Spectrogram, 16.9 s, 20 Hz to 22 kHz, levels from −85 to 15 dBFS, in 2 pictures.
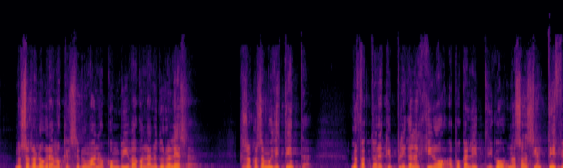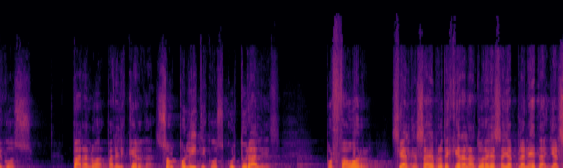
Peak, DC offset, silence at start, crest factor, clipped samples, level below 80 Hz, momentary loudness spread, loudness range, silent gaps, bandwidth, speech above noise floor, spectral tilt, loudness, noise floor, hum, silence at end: -8 dBFS; under 0.1%; 0.25 s; 18 dB; under 0.1%; -66 dBFS; 11 LU; 3 LU; none; 18.5 kHz; 40 dB; -5 dB/octave; -24 LUFS; -64 dBFS; none; 0 s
